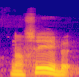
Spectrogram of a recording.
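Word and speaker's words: نصيب: Oh, berarti dibacanya, Ustaz. Nasib. Oh, nasib. Iya, nasib. Nasib itu kan bahasa Indonesia ada juga toh. Nasib. Nasib. Nasib ya. Sama dari bahasa Arab itu nasib.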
